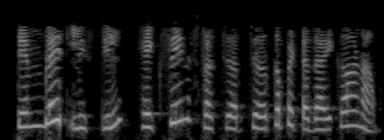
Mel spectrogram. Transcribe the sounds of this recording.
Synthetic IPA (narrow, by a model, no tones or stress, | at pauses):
tembɭeːtlistilhekseːnsʈrɐk̚t͡ɕɐrt͡ɕeːrkɐpːe̞ʈːɐðaːjkaːɳaːm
